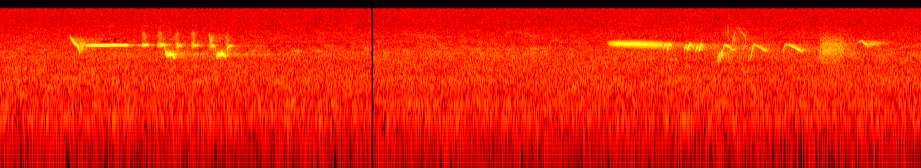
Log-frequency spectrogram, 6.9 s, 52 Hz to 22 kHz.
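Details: A male blue-and-white flycatcher at Lake Miyagase's Kanazawa forest road, Japan, on 17 May 2020, sings two separate phrases: each is a high, sustained whistle ending in brief choppy notes, with a gap of about three seconds between them over faint hiss.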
